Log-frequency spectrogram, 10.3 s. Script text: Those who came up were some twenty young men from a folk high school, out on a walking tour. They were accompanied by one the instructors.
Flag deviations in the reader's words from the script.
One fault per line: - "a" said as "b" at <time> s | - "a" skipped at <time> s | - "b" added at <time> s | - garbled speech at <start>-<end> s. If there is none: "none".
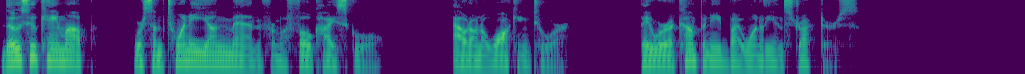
none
